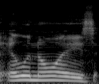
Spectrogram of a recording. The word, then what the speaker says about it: Illinois: 116, we have Illinois against Drexel. – Love how you always pronounce the S in Illinois.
